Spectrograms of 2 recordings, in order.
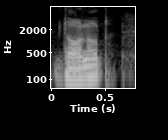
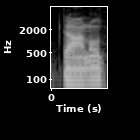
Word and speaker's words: Donald: people want to say, most of my students want to say Donald, but it's da, just like prato chato. Donald Trump.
